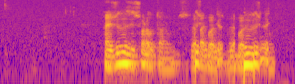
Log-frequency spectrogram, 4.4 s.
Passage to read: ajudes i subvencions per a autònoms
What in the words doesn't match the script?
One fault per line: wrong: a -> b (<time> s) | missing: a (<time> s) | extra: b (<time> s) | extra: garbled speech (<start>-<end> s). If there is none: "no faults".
missing: subvencions (2.1 s)
extra: garbled speech (2.9-4.1 s)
